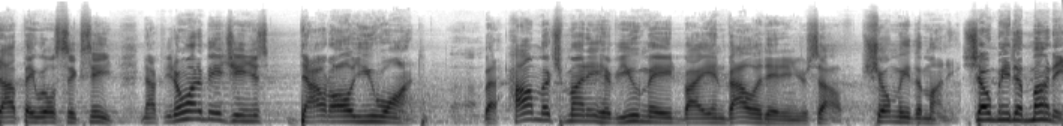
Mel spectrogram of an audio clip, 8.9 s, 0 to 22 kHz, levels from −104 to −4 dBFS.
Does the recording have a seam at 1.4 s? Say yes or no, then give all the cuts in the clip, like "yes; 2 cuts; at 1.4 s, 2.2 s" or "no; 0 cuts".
no; 1 cut; at 8.0 s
